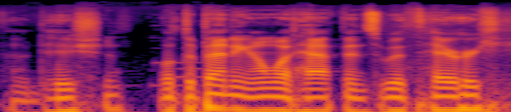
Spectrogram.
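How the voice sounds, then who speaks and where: A man's voice: deep voice, fairly even intonation, fast, warm tone. A man giving casual reaction commentary as the host of a show. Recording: game music clearly behind voice.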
